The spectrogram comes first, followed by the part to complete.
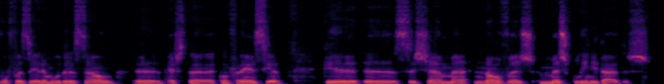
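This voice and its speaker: Measured Portuguese man moderating a conference. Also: lowish voice, darkish tone. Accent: European Portuguese. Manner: measured, many filler pauses. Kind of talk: formal introduction and moderation.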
